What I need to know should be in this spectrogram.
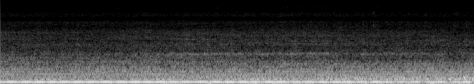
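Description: Loud steady low roar with a constant deep hum through the spin, typical of worn drum bearings grinding under load.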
